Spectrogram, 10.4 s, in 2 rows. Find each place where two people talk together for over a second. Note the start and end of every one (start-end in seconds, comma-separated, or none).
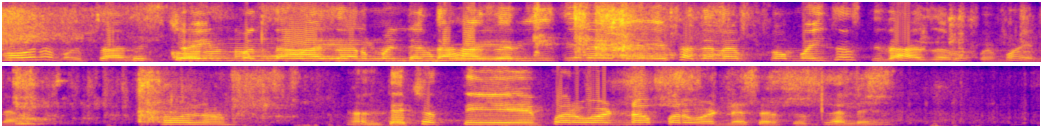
0.7-2.5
